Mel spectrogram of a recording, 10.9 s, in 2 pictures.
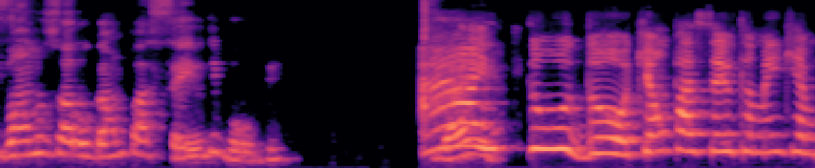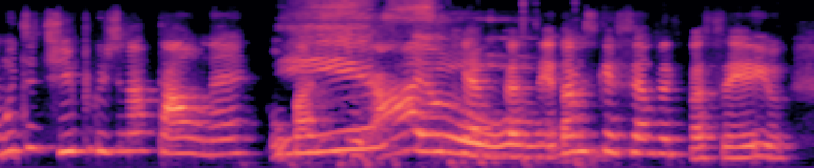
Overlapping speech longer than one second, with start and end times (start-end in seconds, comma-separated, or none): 7.3-8.6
